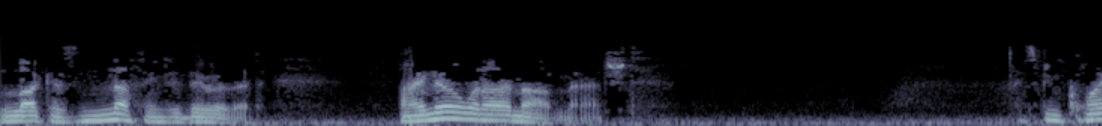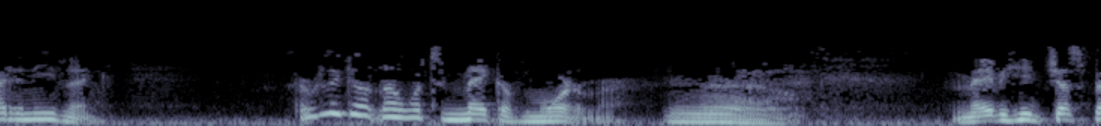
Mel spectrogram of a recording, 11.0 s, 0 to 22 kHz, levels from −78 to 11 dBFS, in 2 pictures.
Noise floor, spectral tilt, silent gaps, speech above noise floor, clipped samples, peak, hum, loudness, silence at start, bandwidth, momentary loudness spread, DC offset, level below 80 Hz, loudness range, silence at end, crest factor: -44 dBFS; -7 dB/octave; none; 23 dB; under 0.1%; -6 dBFS; none; -22 LUFS; 0 s; 5.6 kHz; 23 LU; under 0.1%; -40 dBFS; 5 LU; 0 s; 18 dB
